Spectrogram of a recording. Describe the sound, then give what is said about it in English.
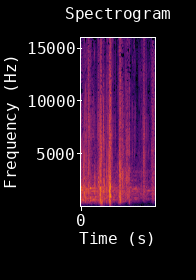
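Crinkling plastic packaging, a little plastic bag, being handled and pulled open, a dense, steady crackle with several sharper crackly bursts spaced irregularly throughout, moderately loud, with no talking. “Why does it take so long to open this little plastic?”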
